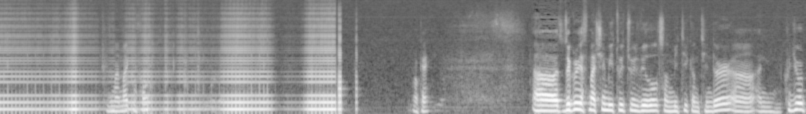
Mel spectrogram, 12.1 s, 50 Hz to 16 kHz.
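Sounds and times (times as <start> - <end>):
electrical interference buzz: 0.0 - 6.4
clicks: 2.4 - 3.3, 4.9 - 5.4.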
